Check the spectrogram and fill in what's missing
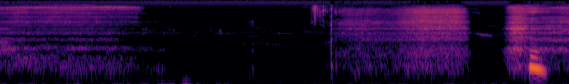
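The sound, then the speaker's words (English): Snoring: three raspy, wheezy breaths separated by brief pauses, the last one ending in a short throaty rattle. No one speaks. “Are you snoring? Stop it.”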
